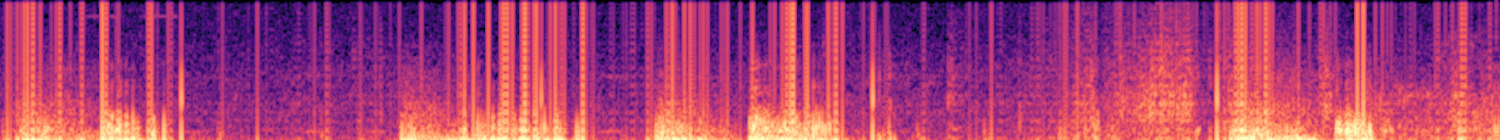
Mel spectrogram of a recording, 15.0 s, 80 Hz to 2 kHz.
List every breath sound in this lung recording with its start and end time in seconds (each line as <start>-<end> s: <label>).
0.00-0.95 s: inhalation
0.00-0.95 s: crackles
0.95-1.90 s: exhalation
0.95-1.90 s: crackles
3.97-4.60 s: inhalation
3.97-4.60 s: crackles
4.67-5.93 s: exhalation
4.67-5.93 s: crackles
6.38-7.52 s: inhalation
6.38-7.52 s: crackles
7.56-8.61 s: exhalation
7.56-8.61 s: crackles
12.20-13.38 s: inhalation
12.20-13.38 s: crackles
13.40-14.02 s: exhalation
13.40-14.02 s: crackles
